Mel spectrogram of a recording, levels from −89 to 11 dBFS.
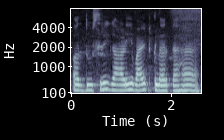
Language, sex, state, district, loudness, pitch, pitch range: Hindi, female, Jharkhand, Palamu, -13 LUFS, 190 Hz, 185-200 Hz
